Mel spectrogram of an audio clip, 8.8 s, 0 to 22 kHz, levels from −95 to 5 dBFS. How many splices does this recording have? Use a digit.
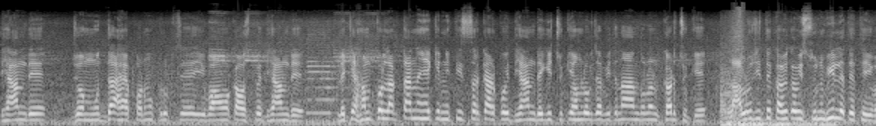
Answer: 1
